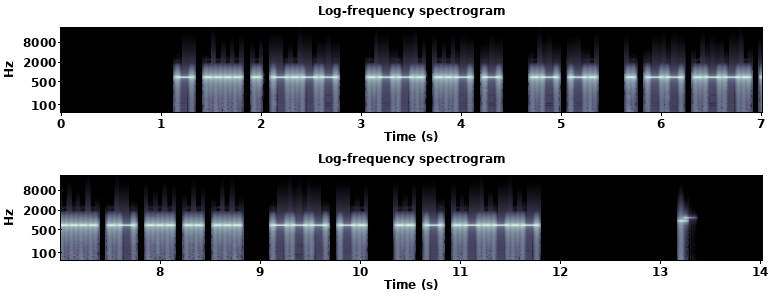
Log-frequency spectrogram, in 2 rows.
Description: Morse code, heard as a keyed tone, about 25 wpm, 700 Hz. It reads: THEY PUT AN EMPHASIS ON IT.
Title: Sentences from Top 1400 Words 25wpm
